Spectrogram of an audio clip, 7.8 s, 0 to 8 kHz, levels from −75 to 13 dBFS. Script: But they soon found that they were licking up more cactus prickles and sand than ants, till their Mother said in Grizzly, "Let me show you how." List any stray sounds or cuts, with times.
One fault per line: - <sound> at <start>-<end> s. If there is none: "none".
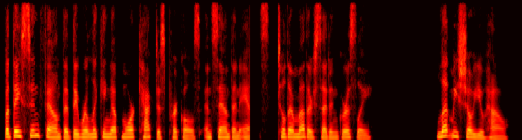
- dropout at 3.7-3.9 s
